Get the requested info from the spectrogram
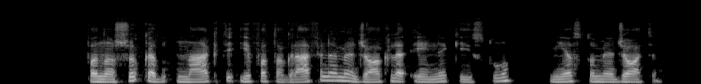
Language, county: Lithuanian, Šiauliai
